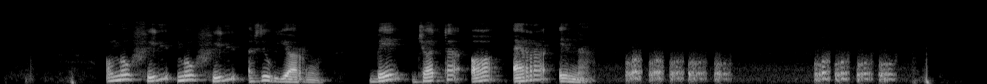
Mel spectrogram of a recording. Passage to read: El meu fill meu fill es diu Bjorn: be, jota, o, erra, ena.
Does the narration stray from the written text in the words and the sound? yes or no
yes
